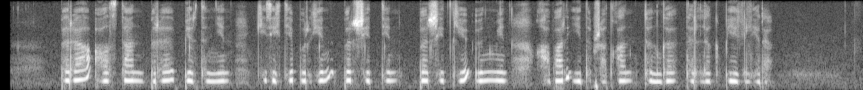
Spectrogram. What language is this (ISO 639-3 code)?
kaz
